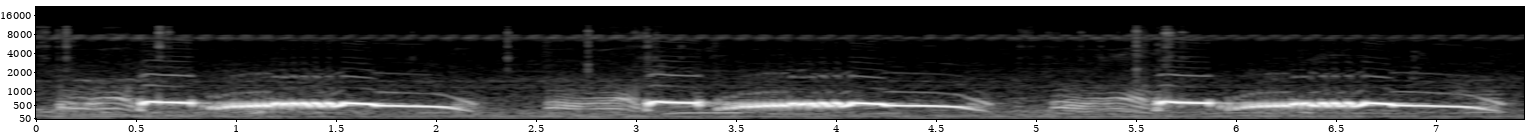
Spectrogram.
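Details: Albino red-eyed white turtle dove singing after dark: three full coos about two and a half seconds apart, each a short lead note, a throbbing rolled centre and a downward slide; a faint constant high-pitched whine underneath.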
